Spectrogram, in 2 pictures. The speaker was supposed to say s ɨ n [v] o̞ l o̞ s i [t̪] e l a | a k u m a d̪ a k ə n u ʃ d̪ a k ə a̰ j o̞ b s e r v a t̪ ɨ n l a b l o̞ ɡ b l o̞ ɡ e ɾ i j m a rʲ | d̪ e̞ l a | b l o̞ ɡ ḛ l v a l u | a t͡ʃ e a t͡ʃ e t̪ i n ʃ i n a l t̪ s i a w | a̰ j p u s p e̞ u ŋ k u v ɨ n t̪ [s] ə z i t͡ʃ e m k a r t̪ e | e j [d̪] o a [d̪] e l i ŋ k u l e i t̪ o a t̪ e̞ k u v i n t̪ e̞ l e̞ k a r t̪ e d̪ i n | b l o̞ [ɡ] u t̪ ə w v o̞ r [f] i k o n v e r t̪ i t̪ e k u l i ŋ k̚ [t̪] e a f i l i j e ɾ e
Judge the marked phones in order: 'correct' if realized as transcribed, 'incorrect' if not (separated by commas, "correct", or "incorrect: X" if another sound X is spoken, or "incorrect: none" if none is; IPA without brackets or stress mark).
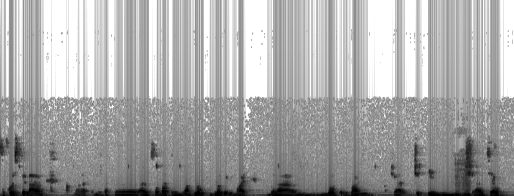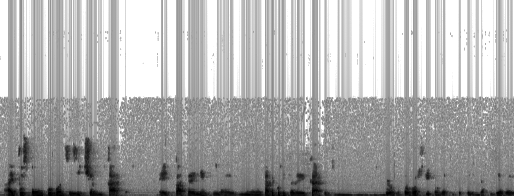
incorrect: f, correct, correct, incorrect: t̪, incorrect: t̪, correct, correct, incorrect: d̪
